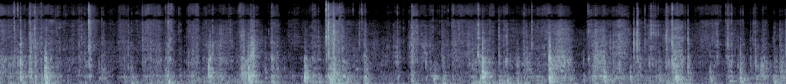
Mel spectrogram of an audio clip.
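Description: Cardboard tears and rips as a box is opened.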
